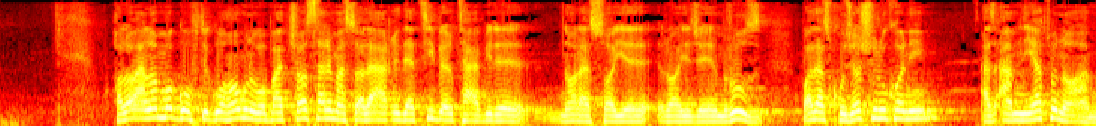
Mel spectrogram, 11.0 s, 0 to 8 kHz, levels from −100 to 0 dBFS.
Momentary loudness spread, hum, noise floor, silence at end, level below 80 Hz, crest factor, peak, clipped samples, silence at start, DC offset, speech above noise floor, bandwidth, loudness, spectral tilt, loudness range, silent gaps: 8 LU; none; -41 dBFS; 0 s; -40 dBFS; 10 dB; 0 dBFS; 0.6%; 0.75 s; under 0.1%; 32 dB; 8 kHz; -10 LUFS; -7 dB/octave; 1 LU; none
